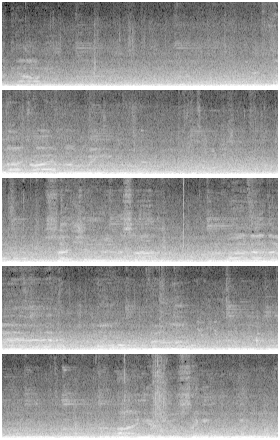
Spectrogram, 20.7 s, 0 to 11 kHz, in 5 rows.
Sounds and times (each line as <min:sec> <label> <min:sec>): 0:00.0 street car's noise 0:20.7
0:00.0 voice of people passing by 0:20.7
